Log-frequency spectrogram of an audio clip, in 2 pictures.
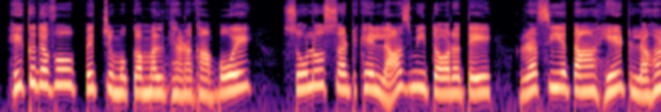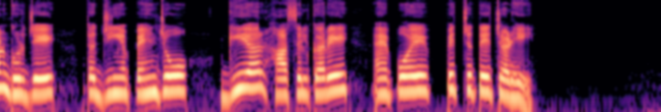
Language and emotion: Sindhi, neutral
